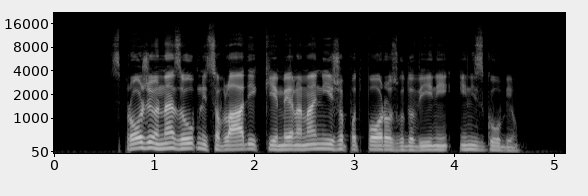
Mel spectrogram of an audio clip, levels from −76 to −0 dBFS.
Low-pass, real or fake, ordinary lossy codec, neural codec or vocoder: 19.8 kHz; real; none; none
